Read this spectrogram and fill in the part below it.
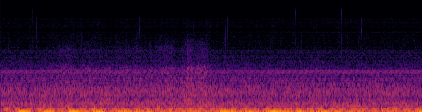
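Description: Fluorescent lights buzz with a low hum.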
